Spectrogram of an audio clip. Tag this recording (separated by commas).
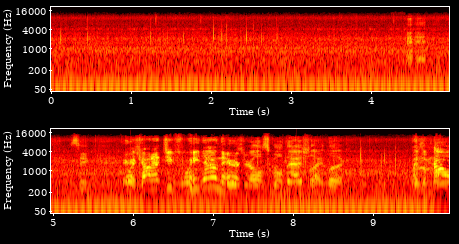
Speech, outside, urban or man-made, Vehicle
